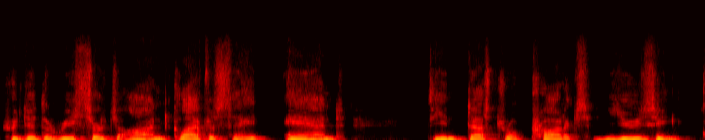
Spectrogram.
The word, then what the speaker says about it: glyphosate: Glyphosate, am I saying it right? – Glyphosate.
